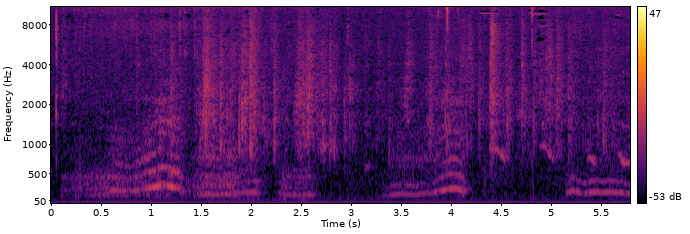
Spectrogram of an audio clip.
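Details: Pyrenean Mountain Dog puppies from litter D2 giving arched, nasal whines that rise then fall, several in quick succession with short gaps, over faint room noise and rustling.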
